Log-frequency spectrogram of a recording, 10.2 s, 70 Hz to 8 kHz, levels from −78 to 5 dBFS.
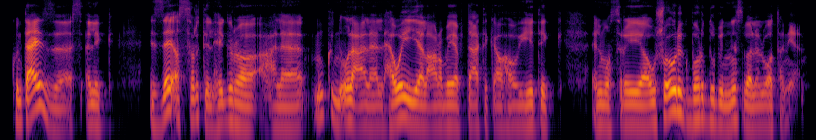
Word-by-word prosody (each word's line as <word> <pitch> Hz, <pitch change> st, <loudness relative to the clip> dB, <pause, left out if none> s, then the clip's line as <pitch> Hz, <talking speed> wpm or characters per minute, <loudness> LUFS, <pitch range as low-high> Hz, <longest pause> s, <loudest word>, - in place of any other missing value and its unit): كنت 130 Hz, 0 st, 0 dB
عايز 215 Hz, -, +7 dB
أسألِك 115 Hz, +3 st, -6 dB, 0.4 s
إزاي 115 Hz, +5 st, +4 dB
أثّرِت 140 Hz, 0 st, -4 dB
الهجرة 120 Hz, -1 st, 0 dB
على 110 Hz, 0 st, -4 dB
ممكن -, -, -8 dB
نقول -, -, +3 dB
على 110 Hz, 0 st, -1 dB
الهويّة 125 Hz, +3 st, +3 dB
العربية 115 Hz, +1 st, 0 dB
بتاعتِك -, -, -6 dB
أو -, -, -3 dB
هويّتِك 115 Hz, +1 st, -6 dB, 0.4 s
المصرية 120 Hz, +1 st, 0 dB
وشعورِك 155 Hz, +10 st, +5 dB
برضه 140 Hz, 0 st, -3 dB
بالنسبة 125 Hz, +2 st, -2 dB
للوطن 110 Hz, +1 st, -6 dB
يعني؟ -, -, -9 dB
120 Hz, 125 wpm, -23 LUFS, 115-130 Hz, 0.4 s, عايز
